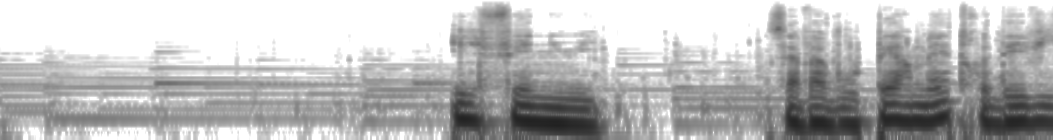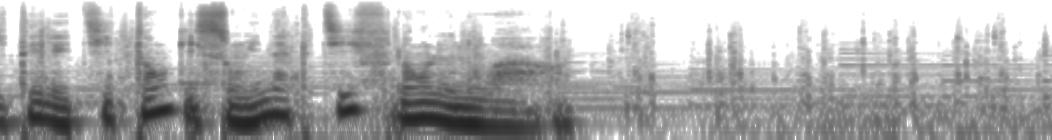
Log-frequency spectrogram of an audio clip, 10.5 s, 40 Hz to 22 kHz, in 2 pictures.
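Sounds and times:
ridden horse hooves clip-clopping at night: 0.3 - 10.5
sustained tonal musical backdrop: 2.2 - 10.5
speech: 2.3 - 3.1, 3.9 - 8.2.

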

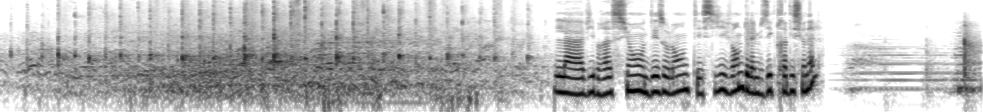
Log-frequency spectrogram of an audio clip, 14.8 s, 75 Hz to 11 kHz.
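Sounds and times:
horse hooves clip-clopping on hard pavement pulling tourist carriages: 0.0 - 8.4
low murmur of voices: 0.0 - 8.4
street bustle: 0.0 - 9.1
speech: 8.4 - 12.4.

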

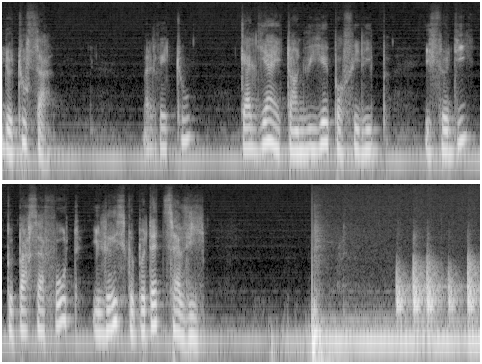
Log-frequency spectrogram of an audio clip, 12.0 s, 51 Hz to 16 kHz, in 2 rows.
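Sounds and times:
speech: 0.0 - 0.7, 1.8 - 8.6
low hum: 0.0 - 11.9
dull thud: 9.8 - 10.3
sharp knocks on a door: 10.9 - 11.9.

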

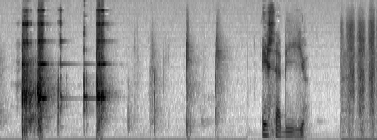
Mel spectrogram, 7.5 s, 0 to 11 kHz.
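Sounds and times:
breakfast dishes and glassware clinking: 0.4 - 2.4
speech: 5.2 - 6.2.

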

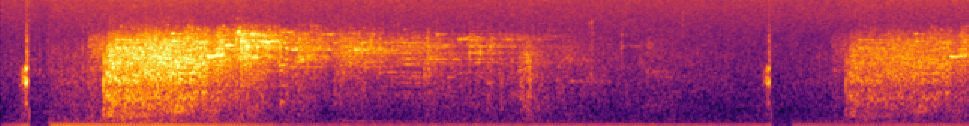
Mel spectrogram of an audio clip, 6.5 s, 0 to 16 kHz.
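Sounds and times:
window glass in a basement room smashed with a stone: 0.6 - 4.6, 5.6 - 6.4.

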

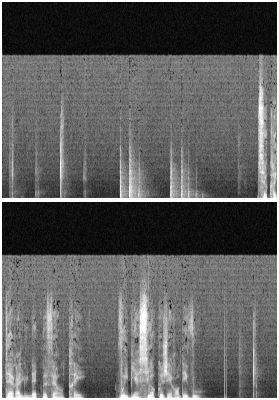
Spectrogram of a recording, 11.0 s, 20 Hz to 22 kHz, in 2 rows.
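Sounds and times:
knocking on an apartment door: 2.3 - 4.1
speech: 5.2 - 7.2, 7.8 - 9.5.

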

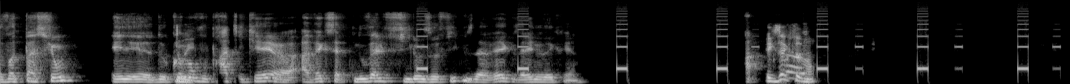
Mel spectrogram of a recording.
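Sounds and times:
speech: 0.0 - 5.9, 7.4 - 8.3
medical monitor beeping: 5.2 - 5.4, 7.2 - 10.6.

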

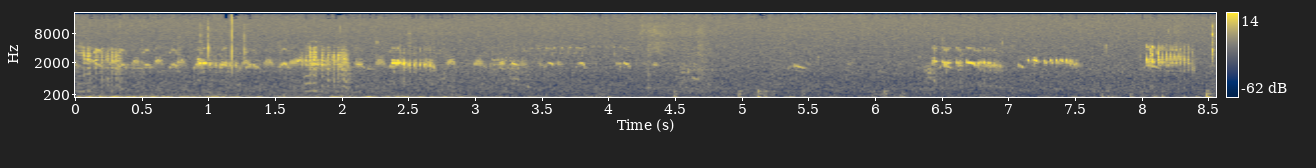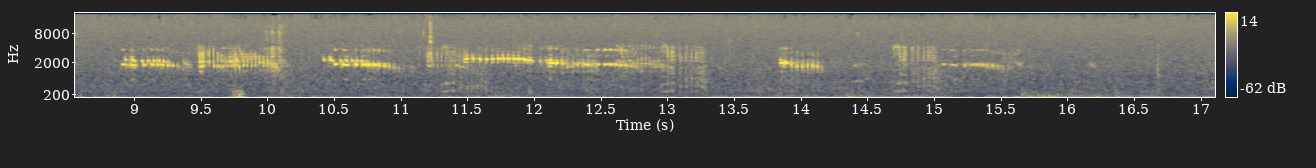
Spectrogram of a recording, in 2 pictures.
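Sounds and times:
flamingos calling along a lagoon shore: 0.0 - 16.2
steady low rumble of wind: 0.0 - 17.1.

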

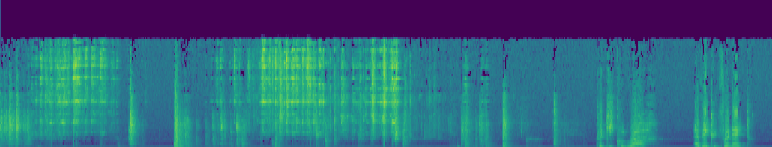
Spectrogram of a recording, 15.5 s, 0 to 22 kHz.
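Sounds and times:
metallic clicks and rattling of a key in a door lock: 0.0 - 3.0, 4.1 - 9.9
speech: 12.2 - 13.1, 13.9 - 15.0.

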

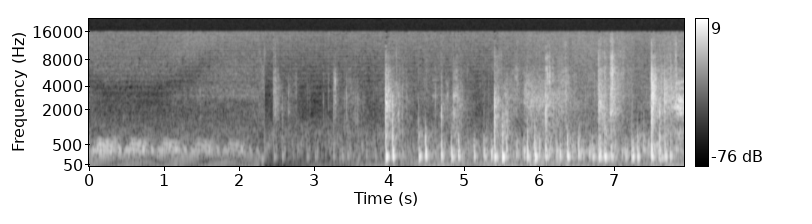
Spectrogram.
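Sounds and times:
low humming tone: 0.0 - 7.9
footsteps on a hard floor: 2.4 - 7.9.

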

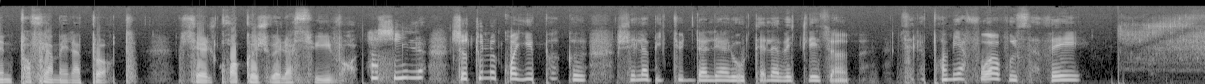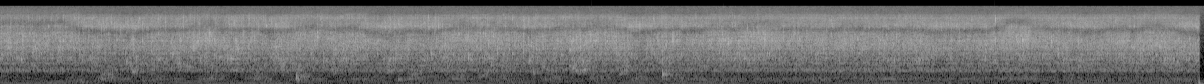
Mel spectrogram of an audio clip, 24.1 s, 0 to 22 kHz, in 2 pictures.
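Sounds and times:
speech: 0.0 - 1.2, 1.8 - 11.3
running water: 11.2 - 24.0.

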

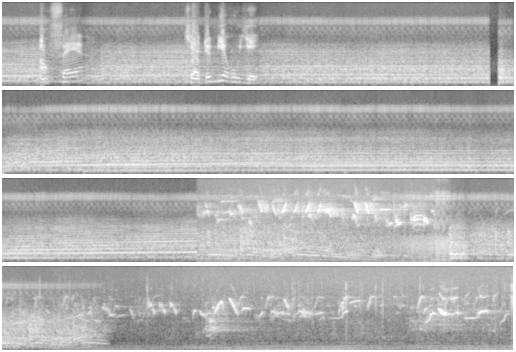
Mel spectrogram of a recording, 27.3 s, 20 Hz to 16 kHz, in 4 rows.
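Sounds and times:
birds chirping and tweeting in open countryside: 0.0 - 6.4, 14.1 - 27.2
car engine humming driving up to an iron gate in open countryside: 0.0 - 27.2
speech: 0.8 - 1.6, 2.5 - 3.6.

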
